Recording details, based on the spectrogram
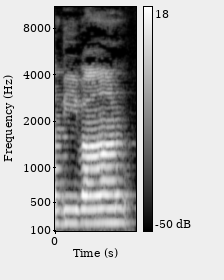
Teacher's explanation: ਦੀਵਾਨ ਨਨੇ ਨਾਲ ਹੀ ਉਚਾਰਨ ਕਰਨਾ ਨਾਣਾ ਨਹੀਂ ਬੋਲਣਾ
